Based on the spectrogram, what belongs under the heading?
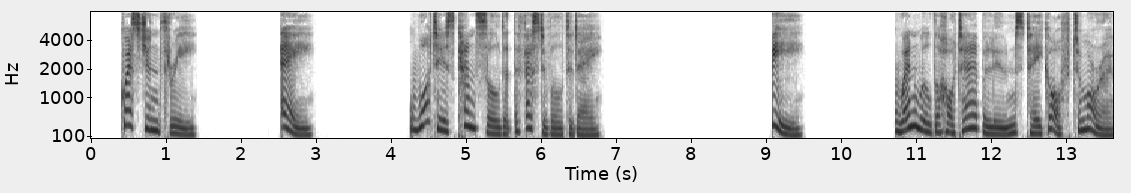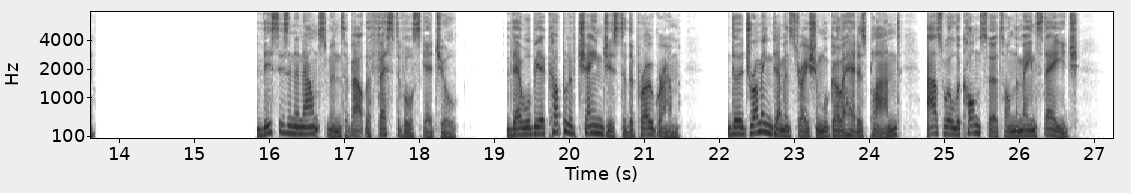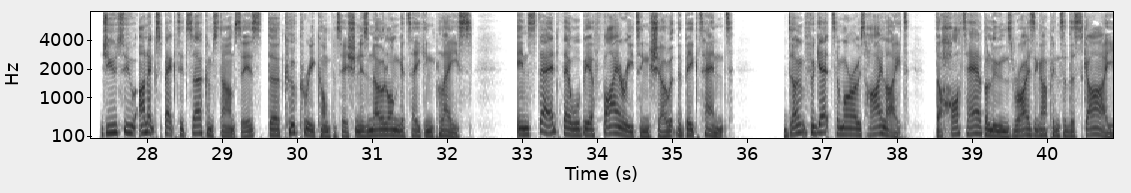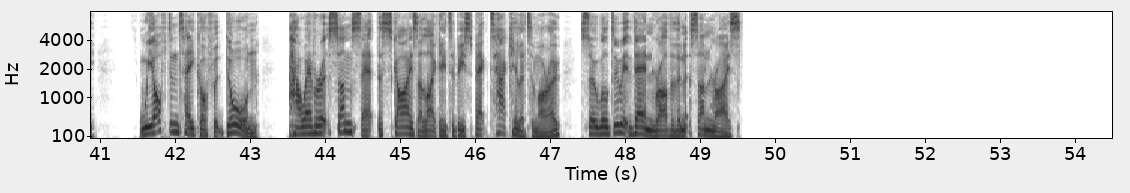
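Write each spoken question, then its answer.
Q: What is cancelled at the festival today?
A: the cookery competition

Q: When will the hot air balloons take off tomorrow?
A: at sunset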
